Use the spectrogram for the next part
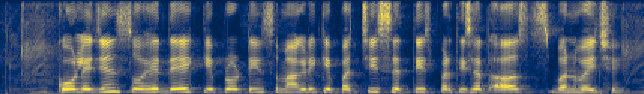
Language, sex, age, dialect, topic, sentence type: Magahi, male, 18-24, Western, agriculture, statement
